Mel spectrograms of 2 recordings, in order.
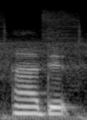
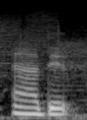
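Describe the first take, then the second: No difference in how they are said.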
